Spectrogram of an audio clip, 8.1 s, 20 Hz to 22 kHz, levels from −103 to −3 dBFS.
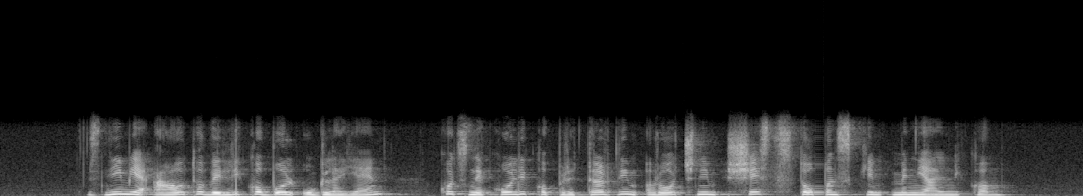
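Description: At 1.77 s, just after "njim je avto", and again at 2.68 s, at 3.67 s just after "kot z", and at 5.46 s, the capture side most likely failed to collect its samples before the hardware overwrote them. This is a dropped buffer (overrun). Each time a few milliseconds of the speech are discarded and the two sides are spliced together with no gap. The result is a slight forward jump in the speech.

From 5.11 to 5.15 s, about 20 ms of the call failed to reach the decoder in time. This is short concealed packet loss. The receiver filled the hole by extending the preceding sound for roughly 19 ms and then blended back into the real signal. The patch is heard as a brief smear or wobble rather than a gap, and the tiny slice of speech it replaced is simply absent.

From 6.11 to 6.19 s, a burst of packet loss removed about 60 ms in a row. The concealment stretched the last sound across roughly 57 ms while fading it down, so a voiced sound becomes a short held buzz and an unvoiced one a dwindling hiss. 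Speech then resumes further along, with the material in between skipped. Throughout, the call codec's band limit near 8 kHz keeps the top end dulled.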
